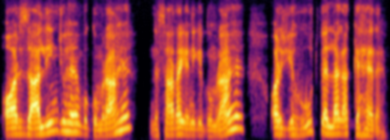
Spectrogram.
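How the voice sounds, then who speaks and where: A man in an online debate explaining points briskly with references. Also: mid-range voice, expressive, no echo, lo-fi sound. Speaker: debate participant.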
